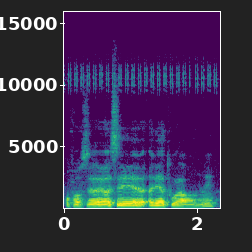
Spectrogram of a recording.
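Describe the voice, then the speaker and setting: A man's voice: medium pitch, moderate pace, warm tone, slight background noise. A man giving directions and advice in a casual gaming chat, informal and peppered with crude slang.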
